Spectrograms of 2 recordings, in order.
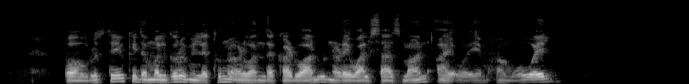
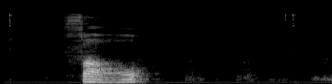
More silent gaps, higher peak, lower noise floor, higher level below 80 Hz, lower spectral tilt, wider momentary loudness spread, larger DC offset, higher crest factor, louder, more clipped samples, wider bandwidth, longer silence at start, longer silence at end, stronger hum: neither; second, -8 dBFS vs -4 dBFS; first, -75 dBFS vs -68 dBFS; about the same, -58 dBFS vs -60 dBFS; about the same, -7.5 dB/octave vs -7 dB/octave; second, 9 LU vs 20 LU; neither; second, 16 dB vs 24 dB; about the same, -25 LUFS vs -24 LUFS; neither; about the same, 11 kHz vs 11.5 kHz; about the same, 0.65 s vs 0.65 s; second, 1.35 s vs 1.85 s; neither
